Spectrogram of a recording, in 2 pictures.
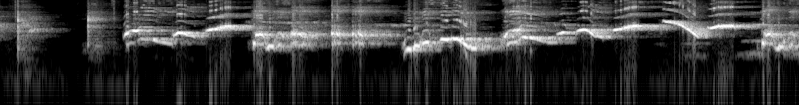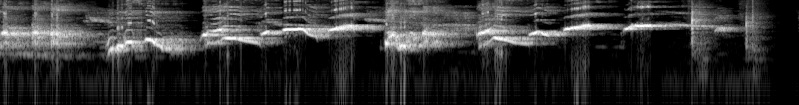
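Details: Energetic white-rumped shama song used to stir up rival birds: fast sequences of slurred, rising and falling whistles and chips, densely packed, with short gaps between bursts.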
